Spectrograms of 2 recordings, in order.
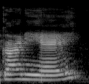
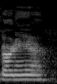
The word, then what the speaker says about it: Garnier: So this is the Garnier. I always want to pronounce it Garnier. Whatever, my sister's like, it's French. French? It's French, right? My God. So yeah, Garnier Skin Active Micellar Makeup Removing Towelettes.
